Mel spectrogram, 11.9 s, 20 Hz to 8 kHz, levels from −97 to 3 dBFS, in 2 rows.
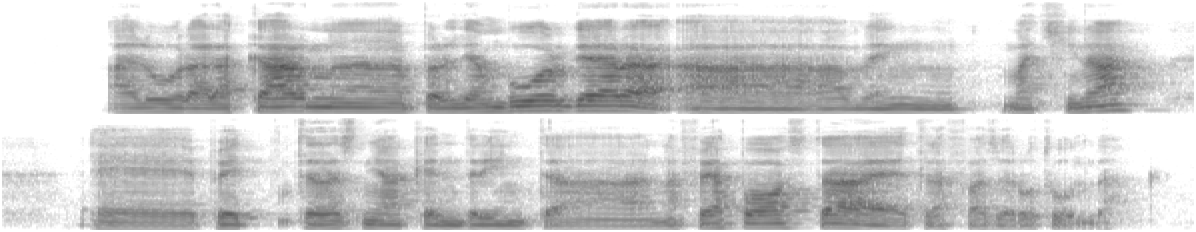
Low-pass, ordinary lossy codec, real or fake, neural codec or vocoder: none; none; real; none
